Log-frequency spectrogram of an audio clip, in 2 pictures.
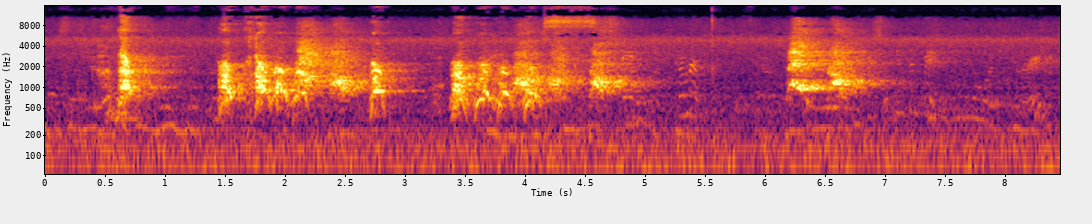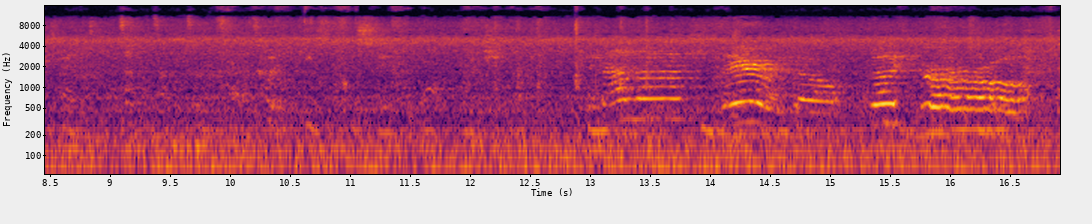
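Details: A Chihuahua named Bella barks during agility training on her first time in this facility's ring, unused to onlookers; a rapid run of sharp yaps over the first seven seconds, then a human voice talking.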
